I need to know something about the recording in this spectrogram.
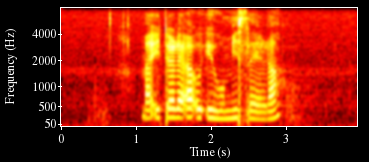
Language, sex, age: Venda, female, 26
